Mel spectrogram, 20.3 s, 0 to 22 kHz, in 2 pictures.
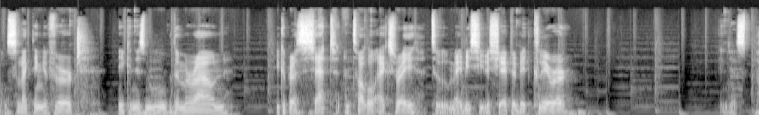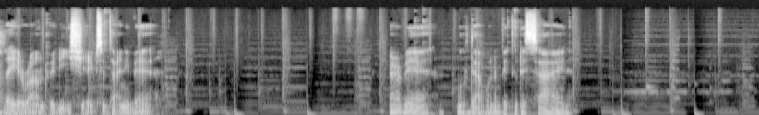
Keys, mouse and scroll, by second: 1.7 click, 1.9 g, 4.0 z, 6.8 click, 7.3 g, 9.5 click, 10.1 g, 12.3 click, 12.4 g, 13.7 click, 13.9 g, 15.6 click, 16.0 g, 17.7 click, 17.9 g, 19.0 g.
